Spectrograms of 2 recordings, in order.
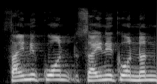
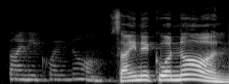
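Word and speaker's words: sine qua non: साइने क्वा नन क्या होता है बेटा, ये क्या होता है?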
